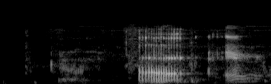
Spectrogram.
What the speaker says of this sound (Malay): Sendawa gitu.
